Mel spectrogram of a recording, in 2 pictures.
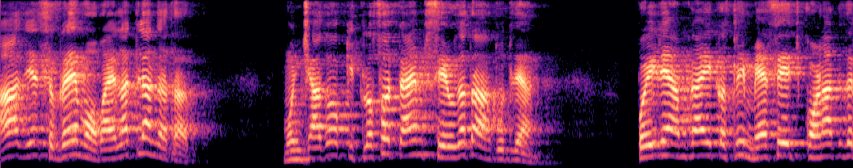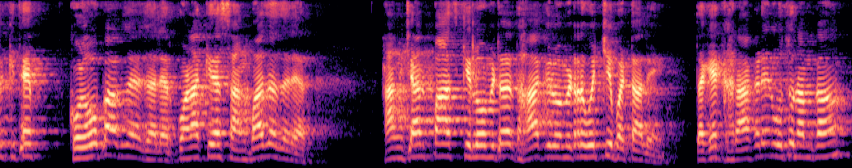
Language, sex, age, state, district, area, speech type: Goan Konkani, male, 45-60, Goa, Canacona, rural, spontaneous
